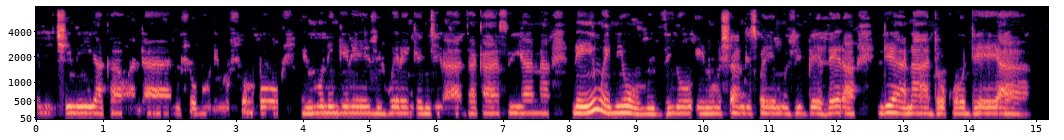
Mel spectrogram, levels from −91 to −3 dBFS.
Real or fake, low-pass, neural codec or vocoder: real; 7.2 kHz; none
